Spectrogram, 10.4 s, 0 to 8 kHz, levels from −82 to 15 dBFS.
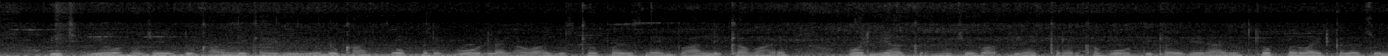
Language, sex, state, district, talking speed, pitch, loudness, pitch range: Hindi, male, Andhra Pradesh, Guntur, 235 wpm, 140 Hz, -36 LUFS, 130-150 Hz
